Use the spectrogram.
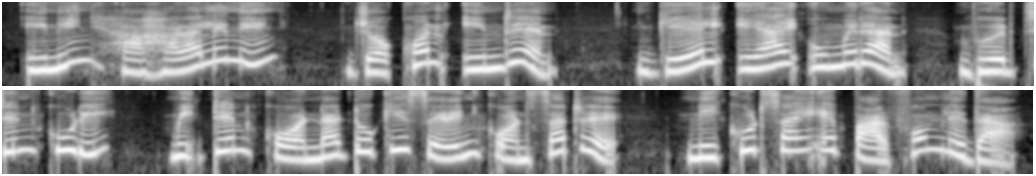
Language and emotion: Santali, surprised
